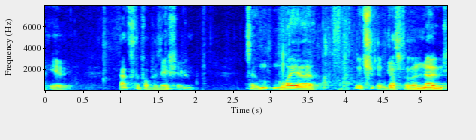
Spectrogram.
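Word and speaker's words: Maaouia: First, article six does not apply to cases concerning the expulsion and then mo that's how you pronounce it against France is cited that is at bundle authorities uh volume 13 page 182 say 152.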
